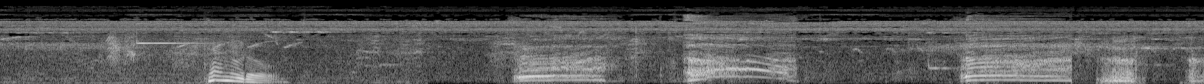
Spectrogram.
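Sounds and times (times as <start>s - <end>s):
steady background hiss: 0.0s - 9.6s
drawn-out animal calls: 0.5s - 4.2s.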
